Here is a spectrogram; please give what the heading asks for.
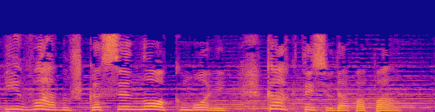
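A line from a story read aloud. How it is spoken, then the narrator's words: Cry of surprise, woman. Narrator (Russian): вскрикнула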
